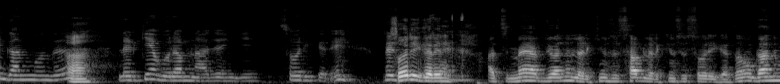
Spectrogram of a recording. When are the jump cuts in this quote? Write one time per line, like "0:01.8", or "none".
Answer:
none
